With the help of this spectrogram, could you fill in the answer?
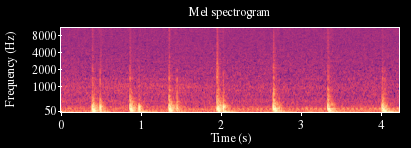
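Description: A large inflated green latex balloon, hollow and air-filled, is held in one hand and tapped slowly with the fingertips. Ten soft, low, dull thumps sound, some in quick pairs, each dying away almost at once, with a faint hiss between them.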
